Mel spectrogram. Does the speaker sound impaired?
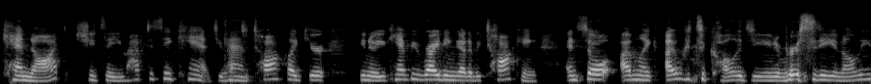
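No.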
